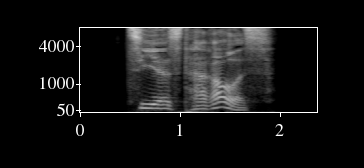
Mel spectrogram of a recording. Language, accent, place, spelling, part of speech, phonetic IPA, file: German, Germany, Berlin, ziehest heraus, verb, [ˌt͡siːəst hɛˈʁaʊ̯s], De-ziehest heraus.ogg
- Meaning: second-person singular subjunctive I of herausziehen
